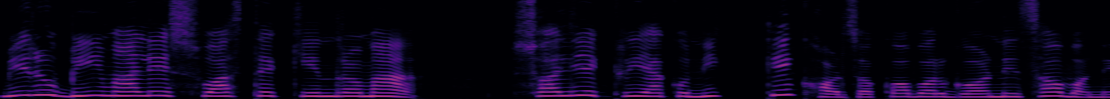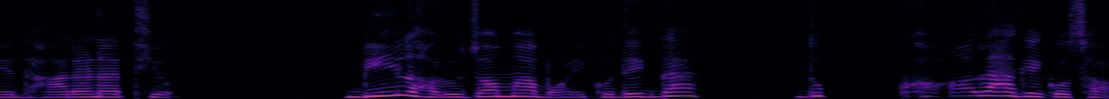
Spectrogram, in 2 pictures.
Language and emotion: Nepali, sad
